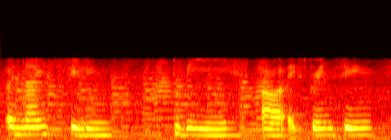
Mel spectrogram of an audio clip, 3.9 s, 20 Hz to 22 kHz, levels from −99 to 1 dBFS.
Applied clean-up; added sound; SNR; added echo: none; Electric guitar + Trumpet; 16 dB; none.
